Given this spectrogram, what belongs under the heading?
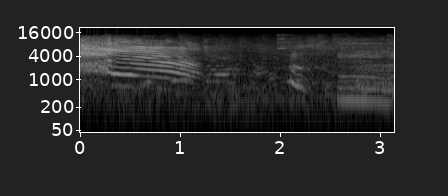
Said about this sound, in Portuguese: A enfermeira apressa-se a examinar o bebê, que não para de chorar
